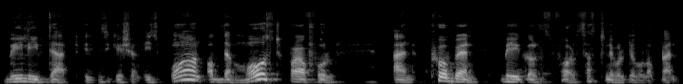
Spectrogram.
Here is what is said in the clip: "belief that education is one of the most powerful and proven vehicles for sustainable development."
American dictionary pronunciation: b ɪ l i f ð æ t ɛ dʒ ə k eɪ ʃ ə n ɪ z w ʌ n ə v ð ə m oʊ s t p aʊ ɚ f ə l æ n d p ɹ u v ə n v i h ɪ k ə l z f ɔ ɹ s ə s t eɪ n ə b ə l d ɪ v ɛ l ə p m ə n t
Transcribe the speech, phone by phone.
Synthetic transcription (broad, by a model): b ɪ l i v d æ t ɛ dʒ ə k eɪ ʃ ə n ɪ z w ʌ n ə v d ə m oʊ s t p aʊ ɚ f ə l æ n d p ɹ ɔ b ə n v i h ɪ k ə l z f ɔ ɹ s ə s t eɪ n ə b ə l d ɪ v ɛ l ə p m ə n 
